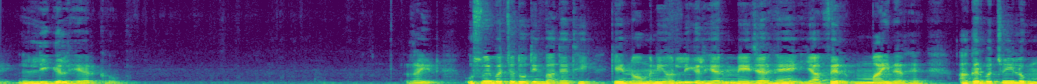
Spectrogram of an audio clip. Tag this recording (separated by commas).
Speech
